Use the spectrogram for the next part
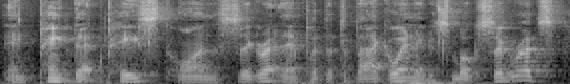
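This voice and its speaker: A man in his sixties from South Florida with an American accent, co-hosting a podcast and rambling through personal anecdotes in a halting, circling way. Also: mid-range voice, darkish tone, a little hiss or hum. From South Florida, United States. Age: 60s. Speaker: podcast co-host. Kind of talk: casual phone chat, rambling personal anecdotes.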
